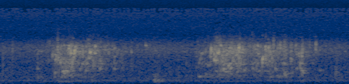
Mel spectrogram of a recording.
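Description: Water rushes and swishes against a sailboat's hull in two moderate surges about a second and a half apart, with a low steady wash underneath and no voices.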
